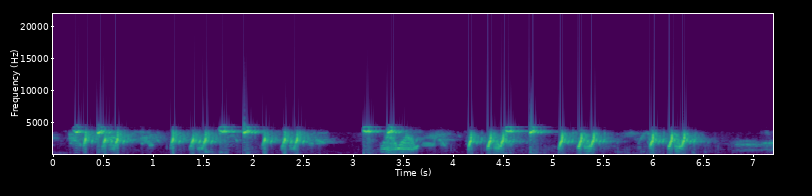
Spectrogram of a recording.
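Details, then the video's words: {'caption': 'Batair, the common quail, delivering steady clusters of sharp triple notes with thin high tones between, repeated about once a second.'} "Batair Ki Awaz | Common Quail Calling| Naye Batair Ki Awaz|New Recording Common Quail| Batair sounds"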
